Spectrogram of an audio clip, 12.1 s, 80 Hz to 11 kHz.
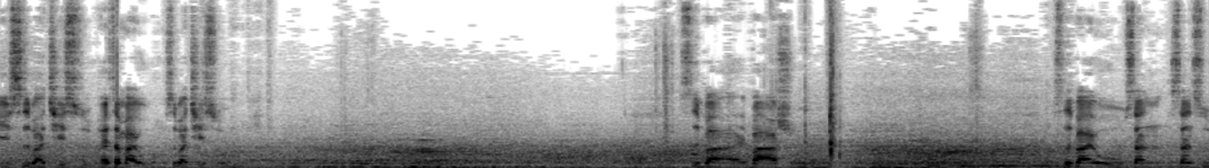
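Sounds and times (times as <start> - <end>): low drone: 1.5 - 6.6.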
